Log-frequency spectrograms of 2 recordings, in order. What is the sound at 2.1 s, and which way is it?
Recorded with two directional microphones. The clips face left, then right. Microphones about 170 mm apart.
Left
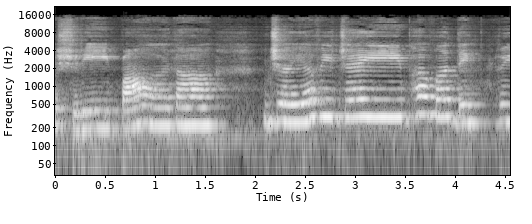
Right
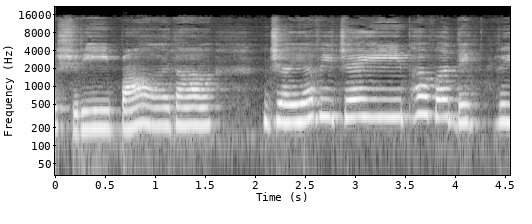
Speech, 40° right (ahead or behind).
